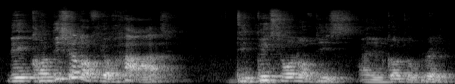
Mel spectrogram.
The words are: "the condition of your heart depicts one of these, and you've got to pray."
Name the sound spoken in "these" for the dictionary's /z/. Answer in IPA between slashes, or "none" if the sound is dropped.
/s/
